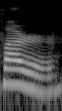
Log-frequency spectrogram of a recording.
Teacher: Faru, bukan far. Far tu lidah kita tak bergetar tau. Dia bengkok ke atas tapi tak bergetar.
